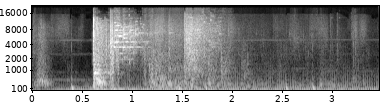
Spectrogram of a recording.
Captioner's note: glass shattering; deep tense music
